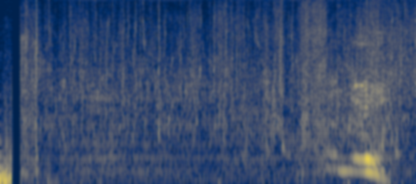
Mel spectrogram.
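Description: Water trickling and splashing as a drowned beaver is hauled out of a pond, with many small splashes and drips. Near the end a man's voice gives a short sound that falls in pitch.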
